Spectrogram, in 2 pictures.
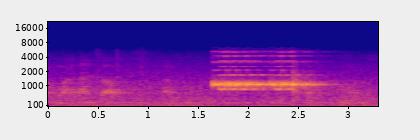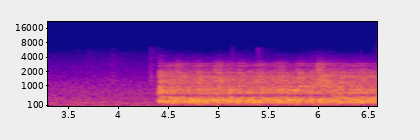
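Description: Telephone ring played as a stage sound effect through a theatre's speakers: a short electronic ring of about a second begins about one and a half seconds in, and a louder, longer ring starts abruptly near the end.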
